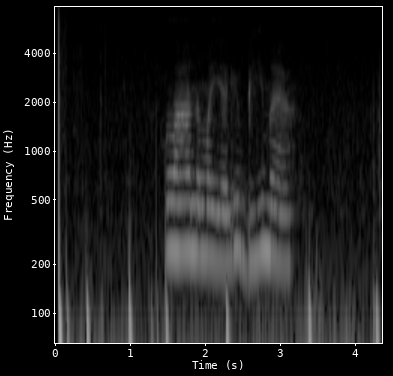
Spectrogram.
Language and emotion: Russian, positive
